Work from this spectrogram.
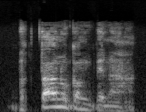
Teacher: The word bhaktanukampinaha is parsed as bhak, heavy, ta, heavy, nu, light, kam, heavy, pi, light, naha, heavy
